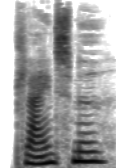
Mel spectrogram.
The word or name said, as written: klejnsmed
